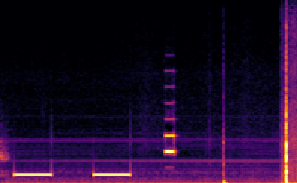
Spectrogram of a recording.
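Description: A phone gives message notification beeps: two steady mid-pitched tones of about half a second each, then a short higher chirp. A few faint clicks and a sharp tap follow over a quiet hum.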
